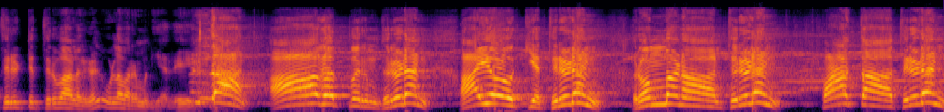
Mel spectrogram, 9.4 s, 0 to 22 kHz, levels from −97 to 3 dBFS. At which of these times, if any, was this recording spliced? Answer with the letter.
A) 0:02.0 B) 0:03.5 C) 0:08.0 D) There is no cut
A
